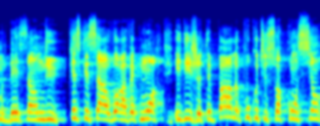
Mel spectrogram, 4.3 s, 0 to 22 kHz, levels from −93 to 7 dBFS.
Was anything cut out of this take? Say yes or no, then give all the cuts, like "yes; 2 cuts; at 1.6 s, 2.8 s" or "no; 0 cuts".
yes; 2 cuts; at 0.8 s, 2.2 s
